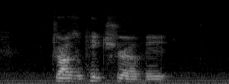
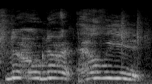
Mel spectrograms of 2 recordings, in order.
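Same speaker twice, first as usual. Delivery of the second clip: high, loud, drawn-out mock wail; hammed-up cry of desperate protest; anguished cry; 12 semitones higher, 9 dB louder, slower than usual. Kids as Elliot gets roped, anguished cry.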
